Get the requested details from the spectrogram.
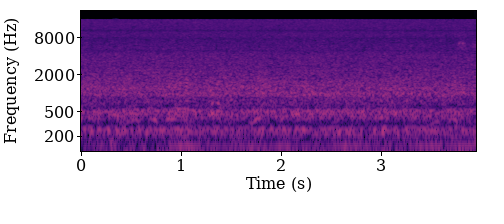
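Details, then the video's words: Large honey bee swarm streaming back to its original hive from a tree, 30 April 2017, after a nuc box with a few frames was put up; an unbroken, thick humming drone fills the whole stretch. "returning honey bee swarm"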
